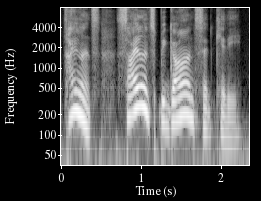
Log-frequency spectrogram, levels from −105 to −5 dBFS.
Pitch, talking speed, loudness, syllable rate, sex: 160 Hz, 125 wpm, -17 LUFS, 6.1 syllables/s, male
